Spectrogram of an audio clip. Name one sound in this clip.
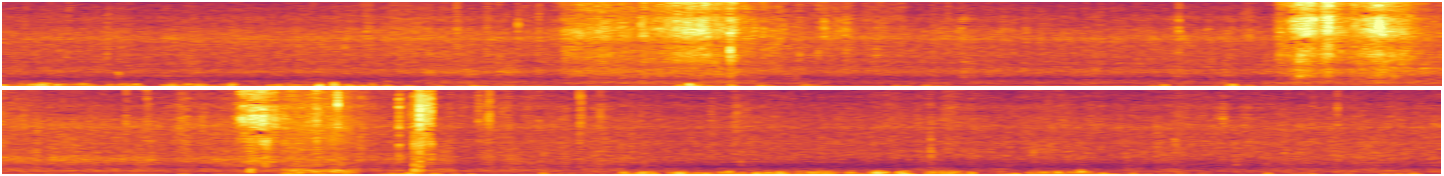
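Wind gusts and rumbles across an open field.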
